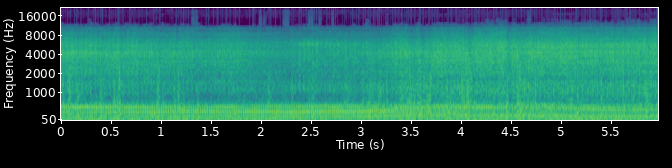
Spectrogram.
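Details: Loud, low engine rumble at steady speed with an irregular clattering knock running through it; knocking from inside the engine.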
